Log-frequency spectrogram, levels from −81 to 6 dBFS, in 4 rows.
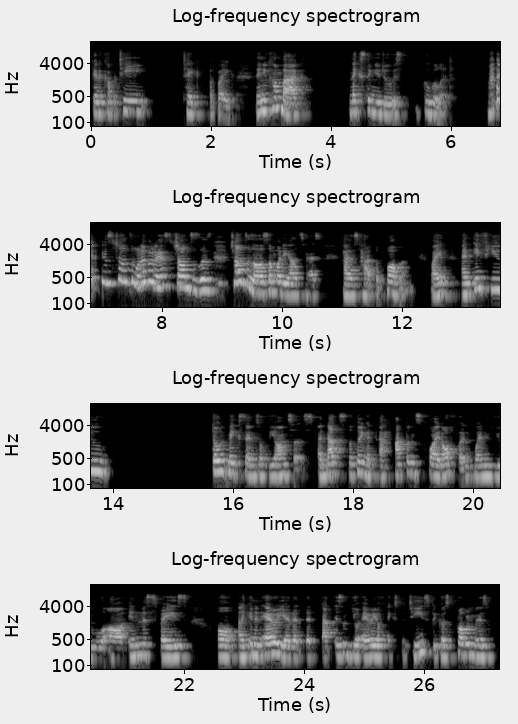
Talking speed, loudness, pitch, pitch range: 165 wpm, -24 LUFS, 185 Hz, 170-215 Hz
